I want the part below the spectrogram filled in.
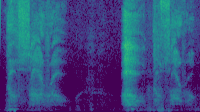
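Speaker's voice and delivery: hushed, savouring whisper; whispered awe. Real, not acted. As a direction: breath-only whisper.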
